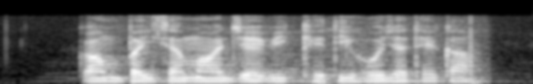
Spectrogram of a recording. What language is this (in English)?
Chhattisgarhi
